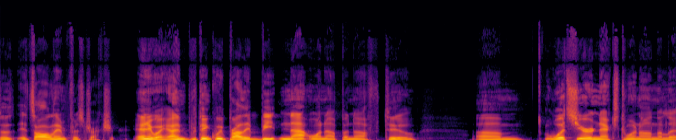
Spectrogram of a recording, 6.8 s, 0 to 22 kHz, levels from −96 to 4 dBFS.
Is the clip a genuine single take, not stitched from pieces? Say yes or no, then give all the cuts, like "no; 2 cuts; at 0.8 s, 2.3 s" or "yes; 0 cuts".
no; 1 cut; at 5.3 s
